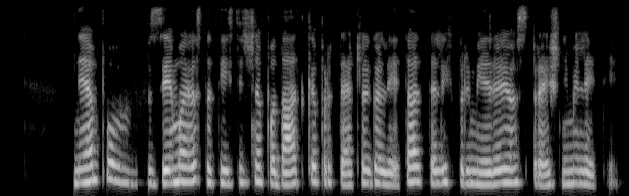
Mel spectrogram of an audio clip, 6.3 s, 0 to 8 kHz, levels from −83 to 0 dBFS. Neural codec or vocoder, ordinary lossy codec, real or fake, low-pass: none; none; real; 7.2 kHz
